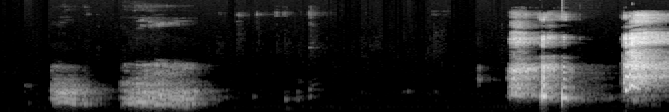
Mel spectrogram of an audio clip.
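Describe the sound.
A person mimics an angry dog, giving two rough, throaty growls, then after a pause two sharper, louder snarling bursts. No one speaks.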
